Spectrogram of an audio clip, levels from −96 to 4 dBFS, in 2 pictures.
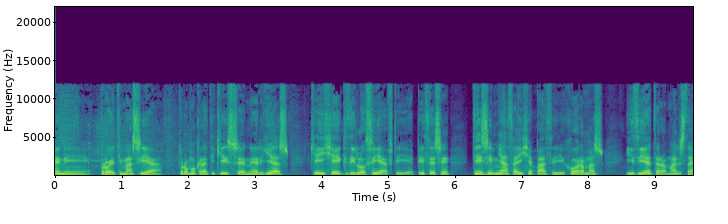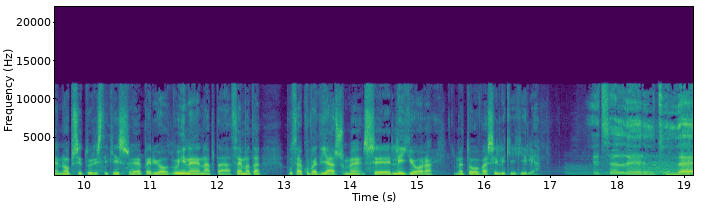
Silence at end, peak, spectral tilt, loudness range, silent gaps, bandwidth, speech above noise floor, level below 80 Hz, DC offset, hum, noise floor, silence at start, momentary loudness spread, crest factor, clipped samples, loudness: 0 s; -2 dBFS; -4.5 dB/octave; 3 LU; none; 12.5 kHz; 29 dB; -44 dBFS; under 0.1%; none; -46 dBFS; 0 s; 10 LU; 16 dB; under 0.1%; -16 LUFS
